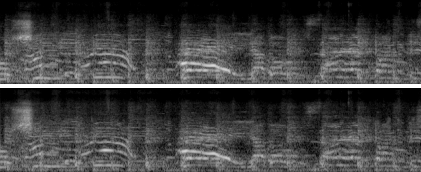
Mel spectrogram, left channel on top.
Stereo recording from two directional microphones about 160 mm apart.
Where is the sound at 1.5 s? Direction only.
25° right (ahead or behind).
